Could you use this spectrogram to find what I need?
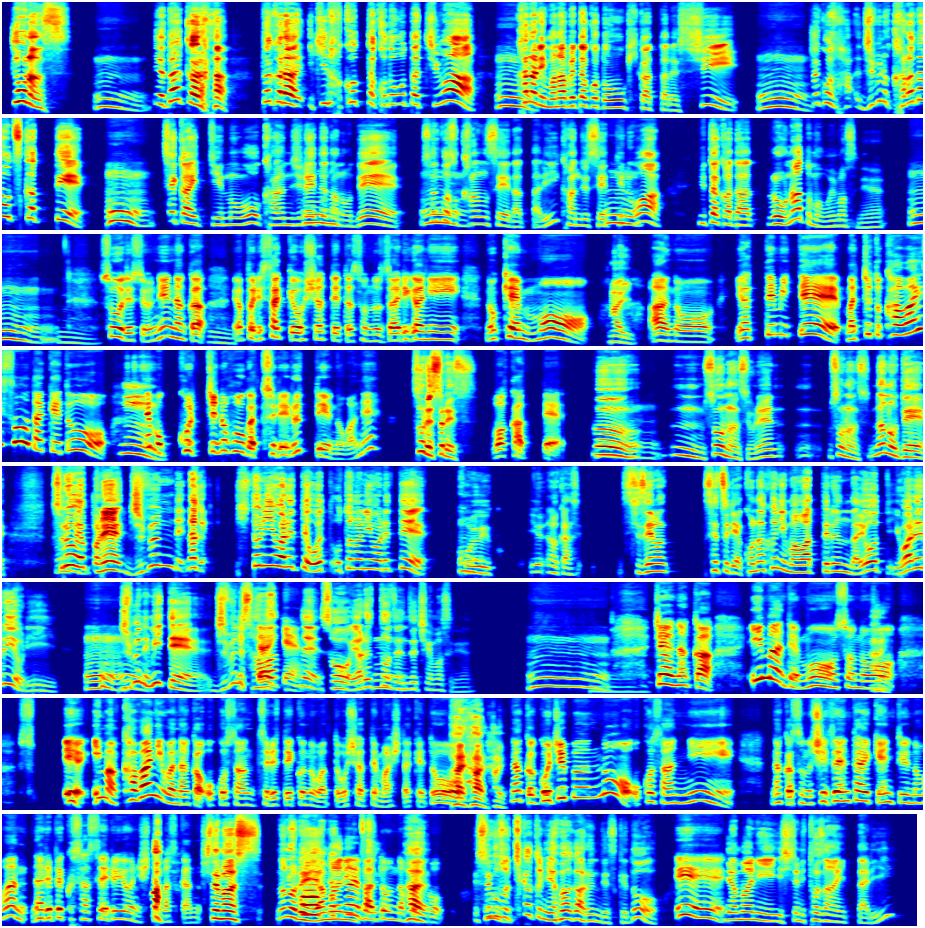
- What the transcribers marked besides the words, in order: laughing while speaking: "だから"
- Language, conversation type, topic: Japanese, podcast, 子どもの頃に体験した自然の中での出来事で、特に印象に残っているのは何ですか？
